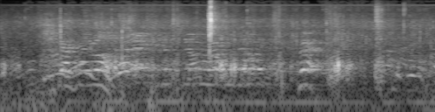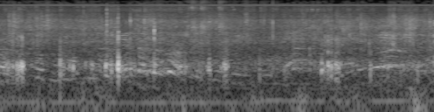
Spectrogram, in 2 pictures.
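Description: Indistinct talk of several people in the background, with scattered footsteps and gear clicks and a steady low hum underneath.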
